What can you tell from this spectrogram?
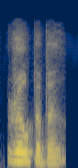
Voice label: "ropeable", Indian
